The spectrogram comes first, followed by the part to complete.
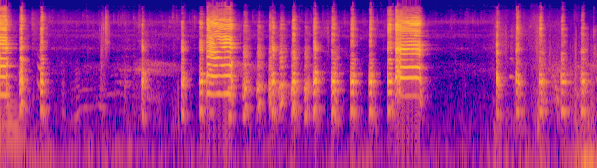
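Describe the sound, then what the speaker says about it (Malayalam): Chickens clucking close by in a rapid series of short calls, with a couple of louder, drawn-out squawks mixed in, then a brief pause before more clucks. "ഇതാണ് നമ്മുടെ കോഴികളെന്ന് പറയുന്നത്"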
